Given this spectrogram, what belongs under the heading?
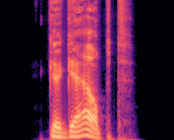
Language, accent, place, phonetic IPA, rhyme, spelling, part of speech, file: German, Germany, Berlin, [ɡəˈɡɛʁpt], -ɛʁpt, gegerbt, adjective / verb, De-gegerbt.ogg
- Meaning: past participle of gerben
